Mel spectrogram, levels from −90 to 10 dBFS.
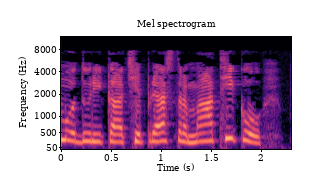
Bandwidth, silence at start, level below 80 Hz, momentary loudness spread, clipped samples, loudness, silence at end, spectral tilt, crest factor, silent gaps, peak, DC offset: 8 kHz; 0 s; -58 dBFS; 4 LU; under 0.1%; -15 LUFS; 0.2 s; -4.5 dB/octave; 14 dB; none; 0 dBFS; under 0.1%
